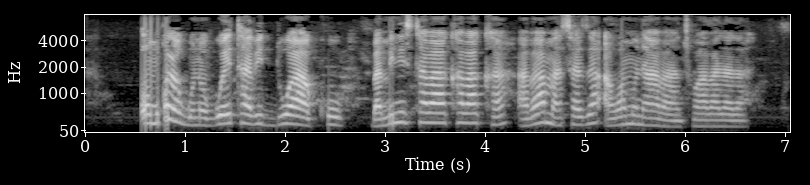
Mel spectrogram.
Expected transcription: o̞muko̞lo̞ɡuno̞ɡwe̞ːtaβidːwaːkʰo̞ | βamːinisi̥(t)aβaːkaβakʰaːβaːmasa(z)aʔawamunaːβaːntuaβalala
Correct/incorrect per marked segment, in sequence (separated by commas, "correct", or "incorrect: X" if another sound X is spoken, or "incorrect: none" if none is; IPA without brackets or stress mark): correct, correct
